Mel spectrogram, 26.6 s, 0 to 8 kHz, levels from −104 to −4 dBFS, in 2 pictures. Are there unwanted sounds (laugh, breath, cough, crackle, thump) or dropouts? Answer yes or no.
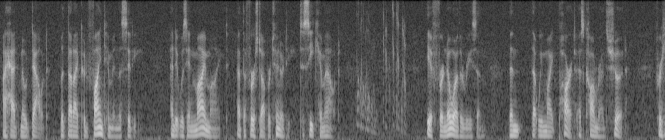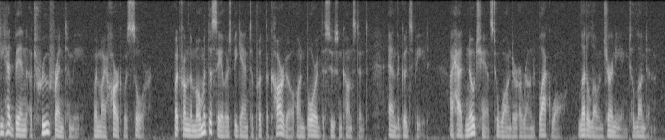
yes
